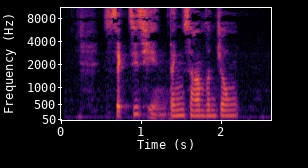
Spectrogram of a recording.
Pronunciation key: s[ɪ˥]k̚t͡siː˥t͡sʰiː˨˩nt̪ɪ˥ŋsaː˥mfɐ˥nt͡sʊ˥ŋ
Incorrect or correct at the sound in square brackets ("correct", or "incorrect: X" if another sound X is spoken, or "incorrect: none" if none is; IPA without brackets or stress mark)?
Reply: incorrect: ɪ˨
